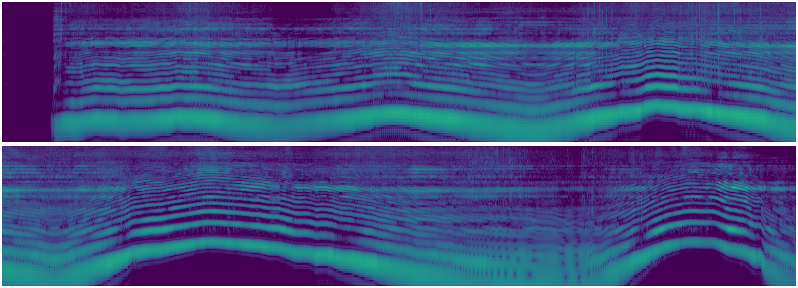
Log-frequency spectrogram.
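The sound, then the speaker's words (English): A voice hums through a straw in continuous siren-like glides as a vocal exercise to expand range, sweeping smoothly up and down in pitch, with the sweeps growing wider over time and several breaths between phrases. “But now we want to use the straw to get some siren sounds happening.”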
